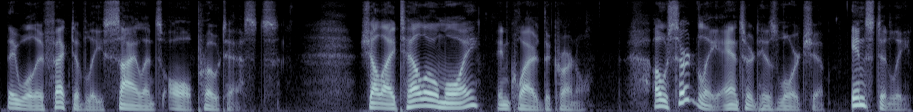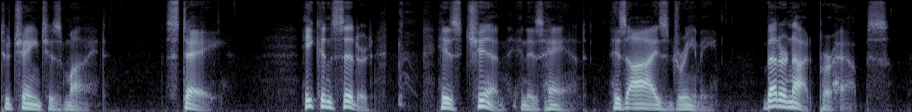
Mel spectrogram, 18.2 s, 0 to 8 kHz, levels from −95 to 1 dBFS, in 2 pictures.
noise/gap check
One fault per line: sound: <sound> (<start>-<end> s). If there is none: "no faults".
sound: cough (13.1-13.3 s)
